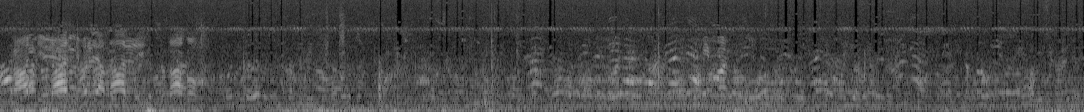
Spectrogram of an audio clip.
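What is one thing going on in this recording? Footballers shout to each other across an open field, heard from a distance.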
